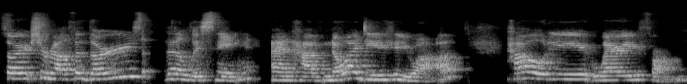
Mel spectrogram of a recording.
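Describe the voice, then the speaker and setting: This woman speaks at a moderate pace with an Australian accent and lively intonation. Her loudness stays very even, and the room echo is audible. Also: fairly high pitch for a woman. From Australia, Victoria (Macedon Ranges). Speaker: podcast host, motivational speaker. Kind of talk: podcast interview.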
